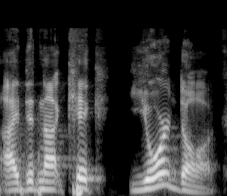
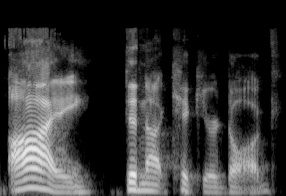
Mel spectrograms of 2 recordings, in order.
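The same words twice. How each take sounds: First: The stress is on "your". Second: The stress is on "I".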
